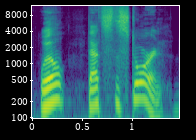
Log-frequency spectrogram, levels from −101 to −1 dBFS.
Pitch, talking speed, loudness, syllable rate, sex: 175 Hz, 205 wpm, -18 LUFS, 5.8 syllables/s, male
